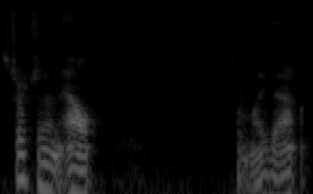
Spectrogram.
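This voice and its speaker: A woman with an American accent talks with vocal fry and very wide pitch swings. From Connecticut. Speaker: beauty YouTuber. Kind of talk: casual chat. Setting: live stream. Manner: fast.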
